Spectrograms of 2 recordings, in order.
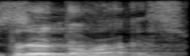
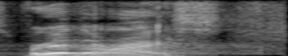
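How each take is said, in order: First: Said in the usual way. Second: Emphatic repeat. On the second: Shown as a demonstration.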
